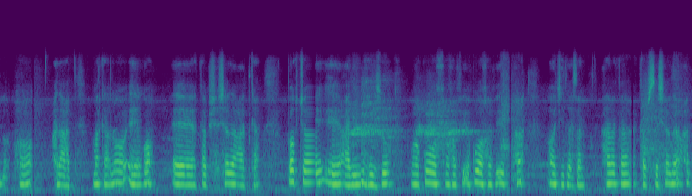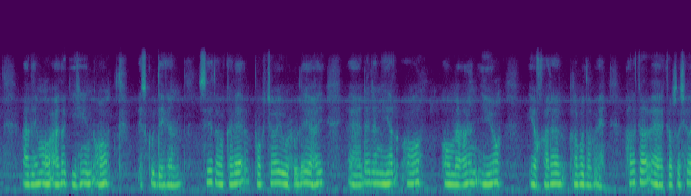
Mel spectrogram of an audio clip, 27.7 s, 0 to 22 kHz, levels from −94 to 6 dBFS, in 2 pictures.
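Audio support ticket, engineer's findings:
Short concealed packet loss at 0.63, 3.63, 10.18 and 12.61 s: brief smears or wobbles, roughly 40 ms each. Jitter buffer missed a packet; the decoder stretched the previous sound to cover it, then blended back in.

6.14 to 6.34 s: about 160 ms where the sound turns into a fading buzz/hiss continuation, then picks up further on with that chunk gone, no true silence. Likely a long network dropout, concealment covering the whole gap.

Burst of packet loss, 7.15 to 7.25 s: roughly 80 ms gone in one go. The last sound is held and ramped down as a buzz or hiss, then audio resumes past the hole. Consecutive packets were lost or arrived too late to play.

All of this sits on a codec path whose top end stops at 8 kHz, which fits Opus.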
